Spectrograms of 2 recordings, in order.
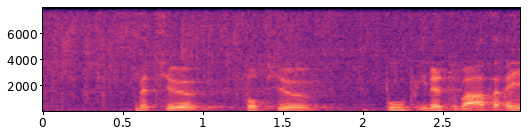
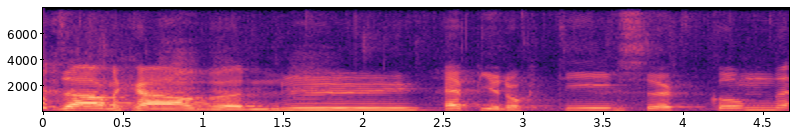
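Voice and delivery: very slow, drawn-out speech; slow motion; much slower than usual. Pretend. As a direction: stretch every word out slowly. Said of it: "ik zal heel traag praten".

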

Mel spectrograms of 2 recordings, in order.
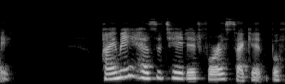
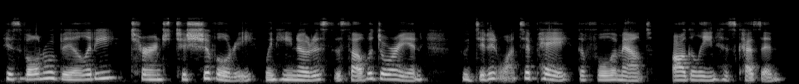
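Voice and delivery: ordinary delivery

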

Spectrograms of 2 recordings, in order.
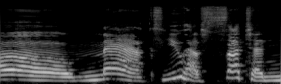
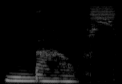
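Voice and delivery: hushed secret whisper; 8 semitones lower, 14 dB quieter than usual. Acted. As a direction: whisper the word. Whispered word to kids.

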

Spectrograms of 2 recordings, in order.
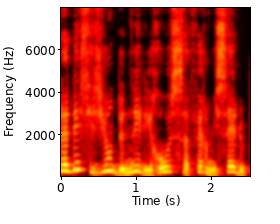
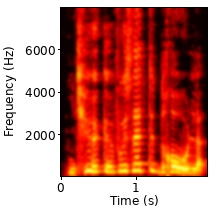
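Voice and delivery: amused exclaim; 4 semitones higher, 5 dB louder than usual. A narrator's reading. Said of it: "s'écria-t-elle".

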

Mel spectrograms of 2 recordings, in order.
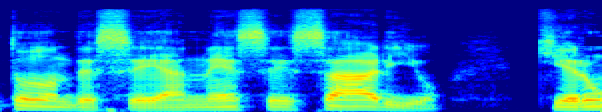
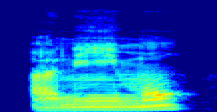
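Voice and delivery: softer "animo", stressed on NI; stress on middle syllable; 6 dB quieter than usual. Shown as a demonstration. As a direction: say "animo" softly with weight on NI. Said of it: "la número dos es simplemente yo animo". ("animo" más suave, acento en NI)

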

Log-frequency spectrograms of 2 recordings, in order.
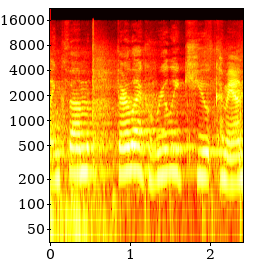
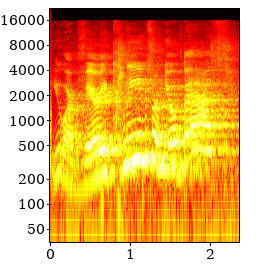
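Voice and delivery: doggy talk; 6 semitones higher, 7 dB louder than usual. Real, not acted. Owner praising her clean dog in baby talk. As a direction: coo at the freshly bathed puppy. Talking to dog after bath.

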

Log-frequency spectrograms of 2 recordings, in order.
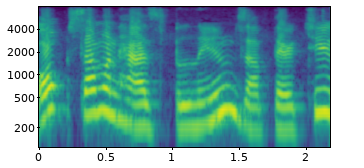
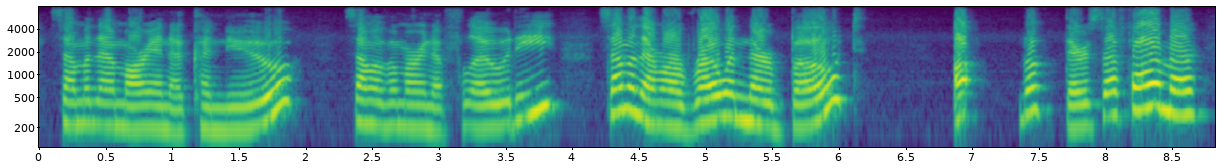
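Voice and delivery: ordinary delivery

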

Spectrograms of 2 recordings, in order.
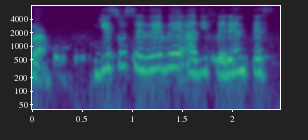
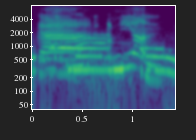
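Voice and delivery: camión drawn out loudly in two parts; teacher's demo of camión with MIÓN stressed; 7 dB louder than usual. Shown as a demonstration. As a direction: split camión slowly, landing firmly on MIÓN. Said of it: "¿Dónde marqué más la voz?".

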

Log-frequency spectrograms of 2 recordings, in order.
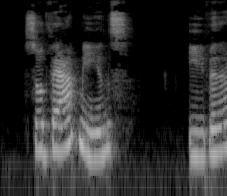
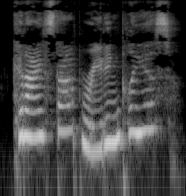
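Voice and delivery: "Can I stop reading, please" pitched high and rising; question tune; 6 semitones higher than usual. Shown as a demonstration. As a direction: lift "please" high, as a plea. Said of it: "Here, I'll read it again".

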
